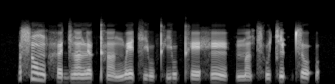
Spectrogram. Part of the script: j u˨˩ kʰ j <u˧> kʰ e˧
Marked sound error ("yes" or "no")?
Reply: yes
